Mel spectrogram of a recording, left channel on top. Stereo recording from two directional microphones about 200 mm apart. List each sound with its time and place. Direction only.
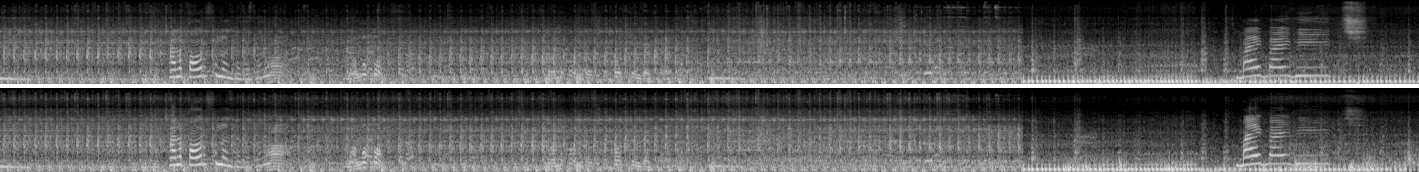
1.7 s speech: 5° right (ahead or behind)
3.5 s speech: 55° right (ahead or behind)
5.5 s speech: 45° right (ahead or behind)
12.4 s vehicle: centre (ahead or behind)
